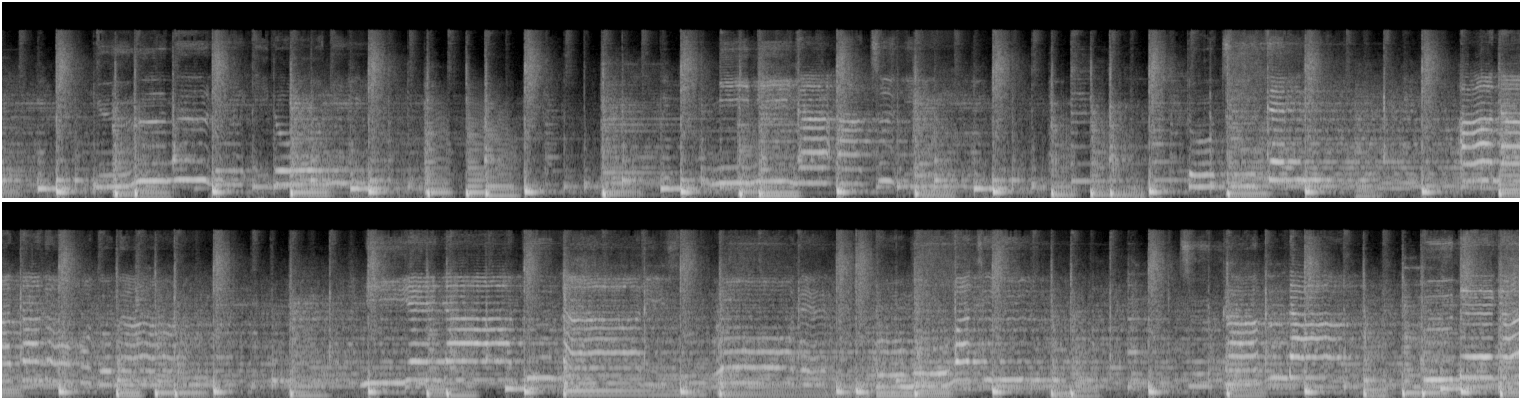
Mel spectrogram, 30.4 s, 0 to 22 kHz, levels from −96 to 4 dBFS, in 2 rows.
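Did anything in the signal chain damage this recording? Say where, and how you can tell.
Yes. At 13.53 s the network and jitter-buffer stage of the call path produced a skip ahead. A stretch of roughly 400 ms of audio was thrown away, lost in transit or dropped when the buffer overflowed. Playback was therefore pulled forward by the same amount. The two edges of the missing stretch are butted together with no fill, so the sound lurches abruptly forward, over the band-limited Opus-style coding of the call path that tops out near 12 kHz.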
